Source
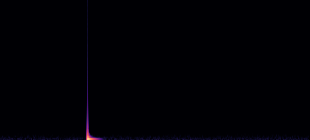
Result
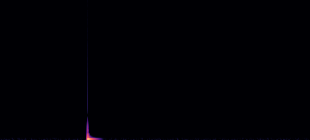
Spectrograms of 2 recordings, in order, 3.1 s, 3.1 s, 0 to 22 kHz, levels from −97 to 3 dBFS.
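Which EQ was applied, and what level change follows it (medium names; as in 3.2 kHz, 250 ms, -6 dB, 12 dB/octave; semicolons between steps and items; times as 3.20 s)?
bass shelf 170 Hz +9.5 dB; static phaser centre 800 Hz, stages 8; -5.0 dB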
